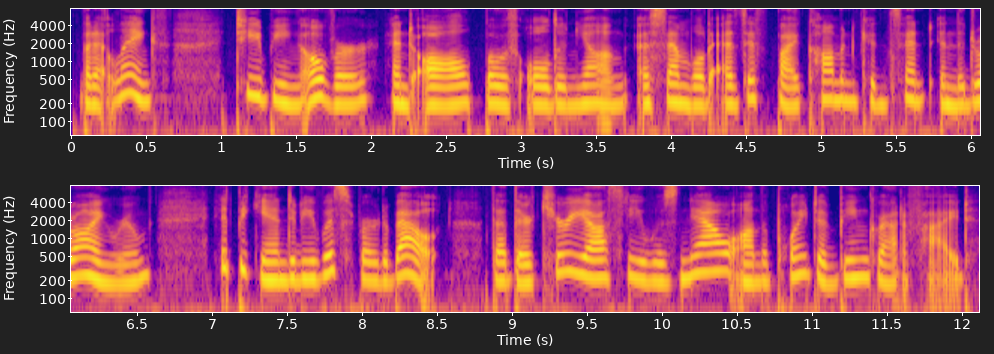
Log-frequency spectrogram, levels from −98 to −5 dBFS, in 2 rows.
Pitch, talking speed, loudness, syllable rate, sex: 215 Hz, 195 wpm, -18 LUFS, 5.1 syllables/s, female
